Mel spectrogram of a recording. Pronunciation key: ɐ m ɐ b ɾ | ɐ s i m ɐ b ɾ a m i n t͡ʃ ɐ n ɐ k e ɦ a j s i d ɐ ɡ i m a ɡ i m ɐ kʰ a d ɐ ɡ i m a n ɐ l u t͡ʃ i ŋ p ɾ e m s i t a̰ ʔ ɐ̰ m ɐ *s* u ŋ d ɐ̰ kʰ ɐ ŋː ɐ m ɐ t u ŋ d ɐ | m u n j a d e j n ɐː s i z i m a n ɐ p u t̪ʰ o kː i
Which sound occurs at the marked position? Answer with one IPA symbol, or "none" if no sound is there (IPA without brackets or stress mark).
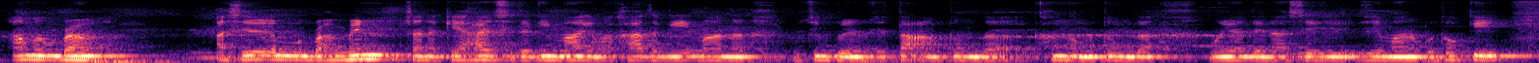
t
